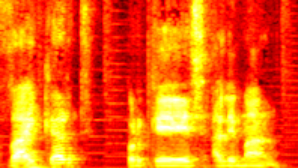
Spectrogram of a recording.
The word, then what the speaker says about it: Weickert: No, mira, el apellido se pronuncia Weikart porque es alemán y la pronunciación es con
